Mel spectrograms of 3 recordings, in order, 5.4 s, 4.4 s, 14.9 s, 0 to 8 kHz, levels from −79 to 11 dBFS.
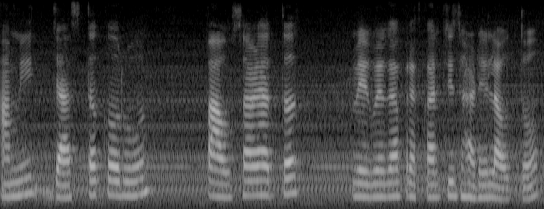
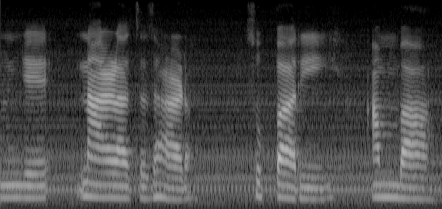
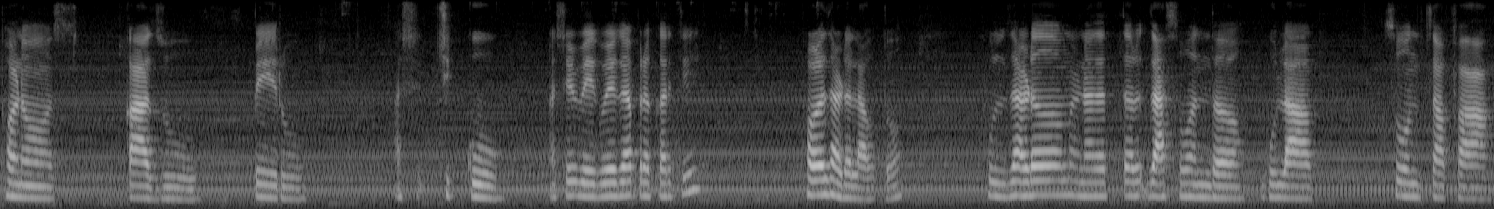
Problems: constant background noise, background conversations at intervals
